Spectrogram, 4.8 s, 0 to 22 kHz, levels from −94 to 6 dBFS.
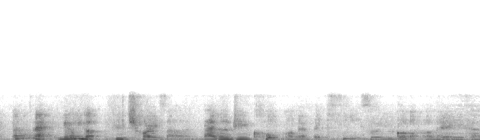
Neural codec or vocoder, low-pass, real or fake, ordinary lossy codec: codec, 32 kHz, 1.9 kbps, SNAC; 7.2 kHz; fake; Opus, 32 kbps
